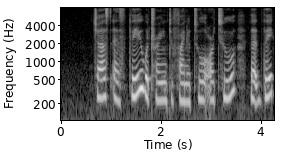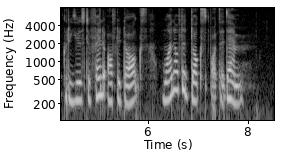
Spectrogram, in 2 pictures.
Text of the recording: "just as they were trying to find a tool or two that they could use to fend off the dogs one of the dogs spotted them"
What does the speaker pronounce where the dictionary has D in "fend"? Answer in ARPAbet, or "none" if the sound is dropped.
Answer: D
